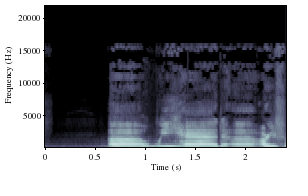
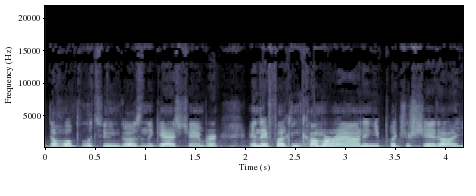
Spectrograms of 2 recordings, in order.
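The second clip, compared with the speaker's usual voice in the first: ordinary delivery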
